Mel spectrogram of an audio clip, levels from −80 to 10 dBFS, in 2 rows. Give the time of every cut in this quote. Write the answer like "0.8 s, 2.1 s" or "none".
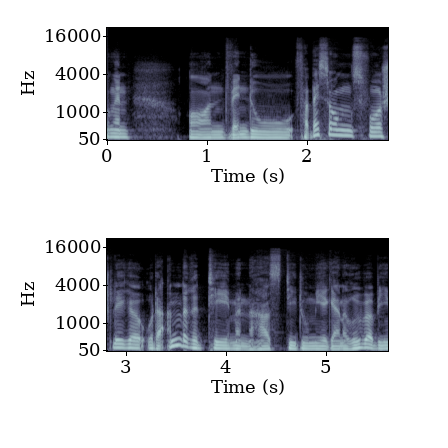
none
